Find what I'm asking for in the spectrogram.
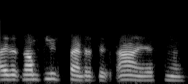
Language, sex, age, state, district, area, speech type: Tamil, female, 18-30, Tamil Nadu, Chennai, urban, conversation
